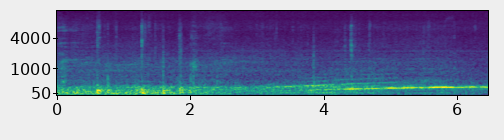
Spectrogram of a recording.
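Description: A motor vehicle's engine note over a low rumble, rising slowly and steadily in pitch from about three seconds in, like a vehicle accelerating. A few light clicks in the first two seconds.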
